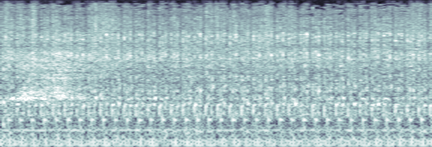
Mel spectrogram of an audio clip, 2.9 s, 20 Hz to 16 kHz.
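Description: A vehicle engine in the farming game Farming Simulator 19 drones steadily at a low, even idle-like pitch, continuous and close throughout, with no pauses.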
